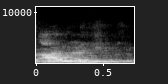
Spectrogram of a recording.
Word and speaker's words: island: Anyone here still think that island is pronounced with the S sound? Like Iceland? Actually, it's just island.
